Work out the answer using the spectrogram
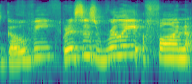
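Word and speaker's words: Govee: from i think it's govi i think that's how it's pronounced as govi but this is really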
